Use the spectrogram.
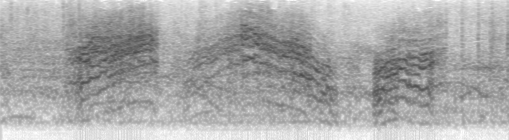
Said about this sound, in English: Ironically, Alfred Hitchcock didn't use any birds for the soundscape of his classic horror film, The Birds. Instead, the sound of those murderous seagulls was made using an early synthesizer called the Trautonium.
